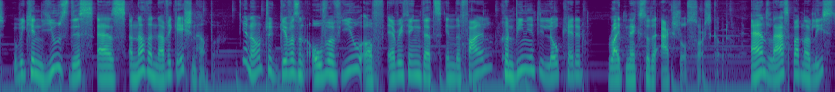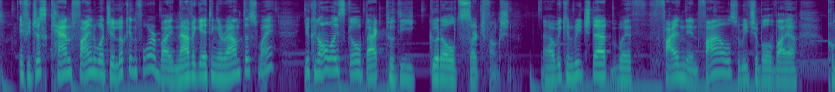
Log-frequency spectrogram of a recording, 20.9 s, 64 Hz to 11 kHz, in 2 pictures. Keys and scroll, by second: 0.2 super+7.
